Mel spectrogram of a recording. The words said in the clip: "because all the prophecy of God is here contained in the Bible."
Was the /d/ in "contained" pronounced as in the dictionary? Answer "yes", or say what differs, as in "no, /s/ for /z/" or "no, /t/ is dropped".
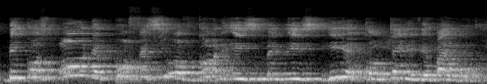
no, /d/ is dropped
